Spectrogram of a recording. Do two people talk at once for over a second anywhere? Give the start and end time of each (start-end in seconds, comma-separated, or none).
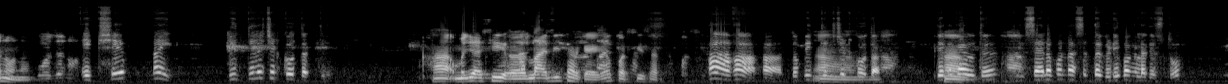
none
